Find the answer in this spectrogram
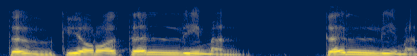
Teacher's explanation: العرب لا تظهر التنوين عند اللام بل يدغمونه فيها فيقولون تذكرة لمن، تلمن، هكذا يتكلمون في كلامهم اليومي.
